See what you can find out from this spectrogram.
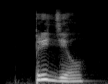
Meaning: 1. limit, boundary, margin 2. border 3. precincts 4. limit
- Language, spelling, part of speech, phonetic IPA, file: Russian, предел, noun, [prʲɪˈdʲeɫ], Ru-предел.ogg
